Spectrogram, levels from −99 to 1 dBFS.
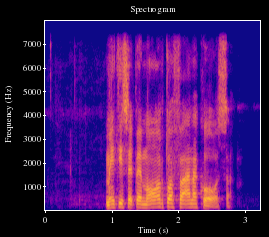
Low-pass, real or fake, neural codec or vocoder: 7.2 kHz; fake; vocoder, 44.1 kHz, 128 mel bands, Pupu-Vocoder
